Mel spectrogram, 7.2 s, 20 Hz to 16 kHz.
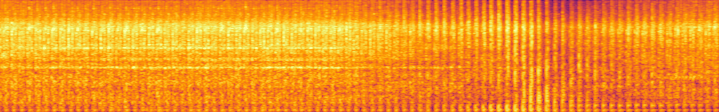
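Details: KTM LC4 640 single-cylinder engine, 2004, 11,000 km, Akrapovic slip-on exhaust, at 60°C oil temperature without choke: steady idle thump, pulses quickening and sharpening when revved; nothing fault-specific stands out, condition unknown.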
